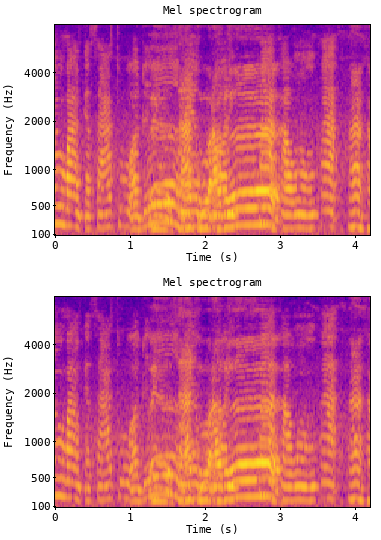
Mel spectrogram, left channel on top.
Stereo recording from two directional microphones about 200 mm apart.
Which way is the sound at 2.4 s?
Centre (ahead or behind).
